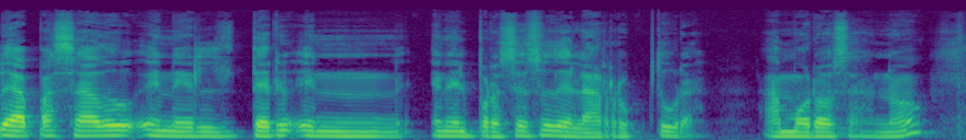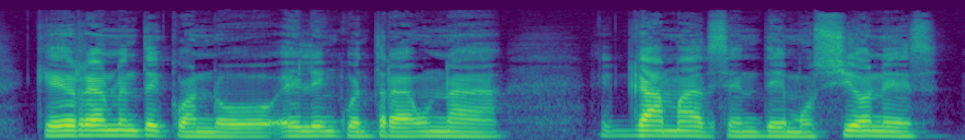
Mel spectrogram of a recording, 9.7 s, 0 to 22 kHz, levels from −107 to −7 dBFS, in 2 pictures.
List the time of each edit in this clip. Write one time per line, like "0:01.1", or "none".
0:08.4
